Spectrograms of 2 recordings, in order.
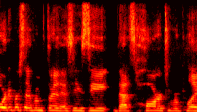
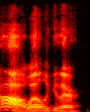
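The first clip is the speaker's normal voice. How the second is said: put-on sarcastic tone; 7 dB louder than usual. Retelling getting the news sent within a minute, a sarcastic remark. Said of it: "I'm being super sarcastic".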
